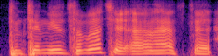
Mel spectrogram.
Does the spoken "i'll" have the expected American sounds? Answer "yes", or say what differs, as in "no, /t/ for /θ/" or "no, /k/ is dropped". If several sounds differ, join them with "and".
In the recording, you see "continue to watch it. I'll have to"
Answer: yes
